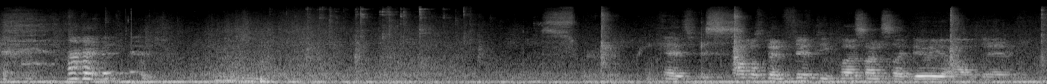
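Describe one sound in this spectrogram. A man talks nearby in a relaxed voice.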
